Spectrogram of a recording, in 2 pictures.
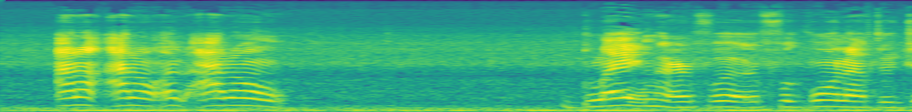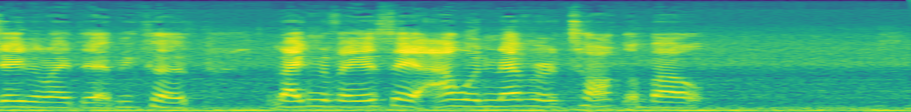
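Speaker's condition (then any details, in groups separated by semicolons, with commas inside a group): No condition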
